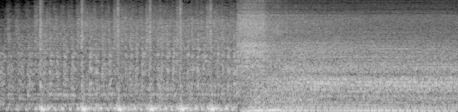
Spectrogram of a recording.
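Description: A car engine chugs in regular, rhythmic pulses for a couple of seconds, then settles into a steady, loud, low rumble as it keeps running. No voices.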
